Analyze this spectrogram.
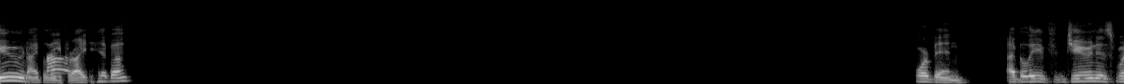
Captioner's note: pause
